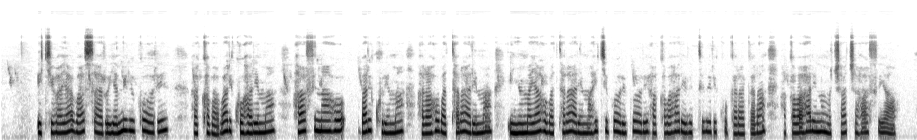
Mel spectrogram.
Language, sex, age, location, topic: Kinyarwanda, female, 25-35, Musanze, agriculture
